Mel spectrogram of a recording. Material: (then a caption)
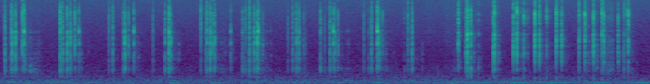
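Cardboard. Long nails scratch the lid and edges of a hollow pink heart-shaped cardboard gift box. Many quick, dry scratching strokes sound in bursts, bright and papery with little low end. Each stroke is short and dies away at once.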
